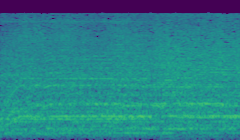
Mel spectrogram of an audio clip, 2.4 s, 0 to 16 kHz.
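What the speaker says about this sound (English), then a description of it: "The drivers are revving." GP2 race cars rev their engines on the starting grid at night in Bahrain, a steady, fairly faint mechanical drone held evenly throughout.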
